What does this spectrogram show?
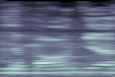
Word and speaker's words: pneumonia: Okay, pneumonia, I did it. Pneumonia, pneumonia. People always say it's spelled with a PH, so I totally get where you get that.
